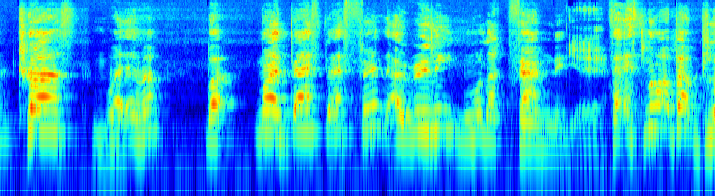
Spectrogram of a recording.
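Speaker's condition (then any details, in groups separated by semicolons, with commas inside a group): Cerebral palsy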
